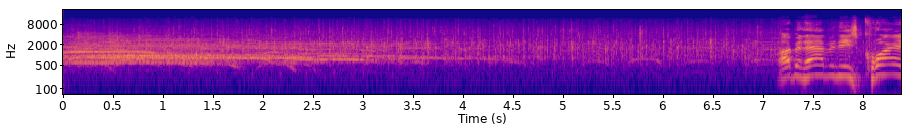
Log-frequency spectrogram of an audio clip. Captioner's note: applause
